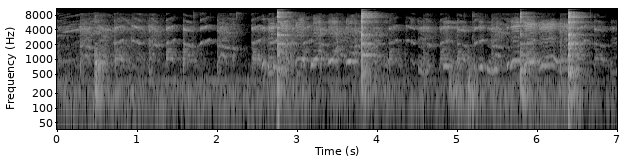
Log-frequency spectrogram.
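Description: A metal fork clinking against dishes as food is picked up from a salad bowl and plate, with three sharp clinks standing out: near the middle, about a second later, and near the end.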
